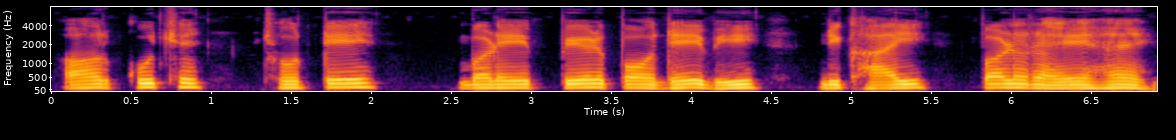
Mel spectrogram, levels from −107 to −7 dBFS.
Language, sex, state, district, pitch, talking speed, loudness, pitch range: Hindi, male, Bihar, Kaimur, 125 Hz, 95 wpm, -15 LUFS, 115-135 Hz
